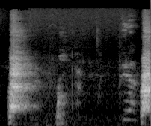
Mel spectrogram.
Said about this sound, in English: Is that a dog?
